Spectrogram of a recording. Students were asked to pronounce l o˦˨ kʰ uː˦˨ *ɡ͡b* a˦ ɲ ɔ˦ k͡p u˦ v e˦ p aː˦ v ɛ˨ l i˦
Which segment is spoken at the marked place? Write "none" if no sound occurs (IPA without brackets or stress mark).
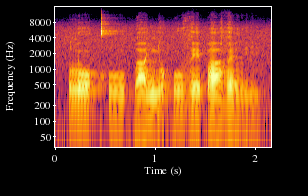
ɡ͡b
